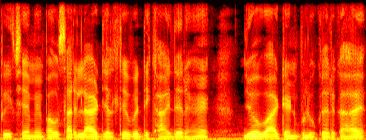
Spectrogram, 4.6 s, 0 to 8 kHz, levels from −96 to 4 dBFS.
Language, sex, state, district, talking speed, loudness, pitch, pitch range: Hindi, male, Jharkhand, Garhwa, 220 wpm, -18 LUFS, 110 Hz, 105-115 Hz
